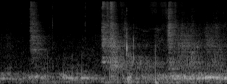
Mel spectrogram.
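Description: Rooftop pigeons cooing nearby, a couple of low soft rolling coos with light rustling around them, heard alone without talk.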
